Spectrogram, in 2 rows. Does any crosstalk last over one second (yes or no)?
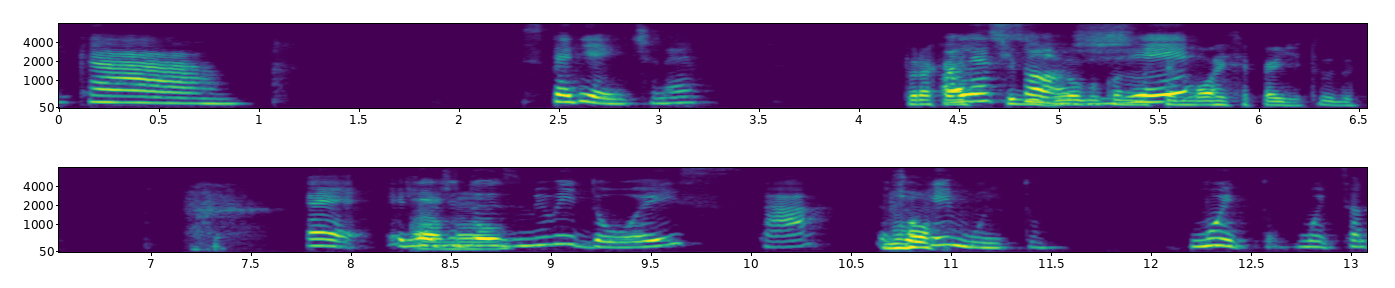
yes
